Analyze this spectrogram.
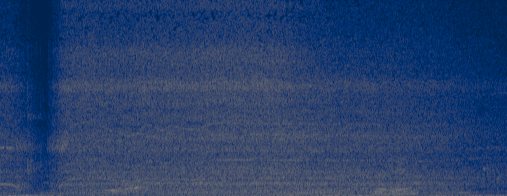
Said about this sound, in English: He's sanding the wood down, ready for it to be all made to be built and sanded it ready for when they construct it into whatever they're going to construct it into.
